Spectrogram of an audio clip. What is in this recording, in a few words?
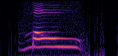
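"mou1", Cantonese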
